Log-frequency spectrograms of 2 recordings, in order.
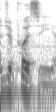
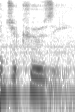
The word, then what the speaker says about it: Jacuzzi: She says, "I hope the hotel has a japussy." I go, "No, honey. It's called a jacuzzi."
